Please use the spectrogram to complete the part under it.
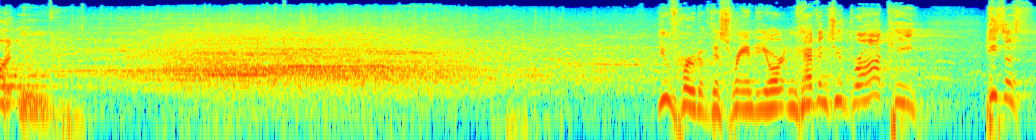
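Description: A middle-aged man speaks loudly and forcefully into a microphone, heard through loudspeakers in a large arena.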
